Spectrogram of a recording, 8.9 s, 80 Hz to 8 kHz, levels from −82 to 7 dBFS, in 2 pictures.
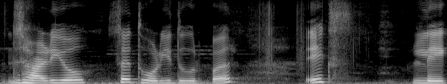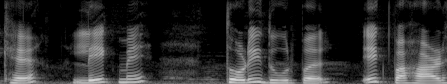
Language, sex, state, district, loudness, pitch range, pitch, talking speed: Hindi, female, Uttar Pradesh, Etah, -18 LUFS, 210-280 Hz, 230 Hz, 105 wpm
